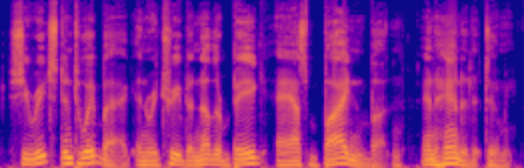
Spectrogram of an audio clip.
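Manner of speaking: ordinary delivery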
